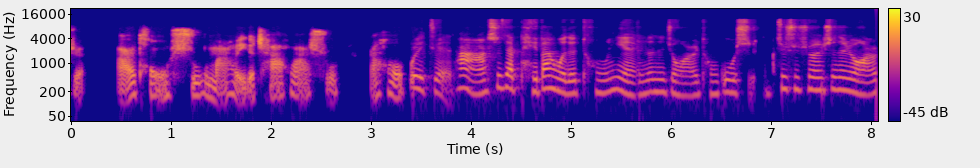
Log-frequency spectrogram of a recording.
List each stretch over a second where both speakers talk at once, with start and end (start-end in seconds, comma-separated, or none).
none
